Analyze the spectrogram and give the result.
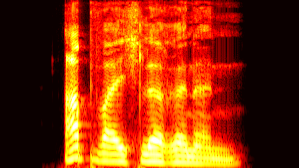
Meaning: plural of Abweichlerin
- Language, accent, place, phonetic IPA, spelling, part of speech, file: German, Germany, Berlin, [ˈapˌvaɪ̯çləˌʁɪnən], Abweichlerinnen, noun, De-Abweichlerinnen.ogg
